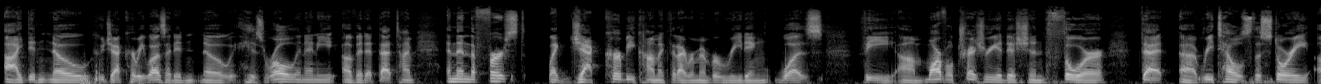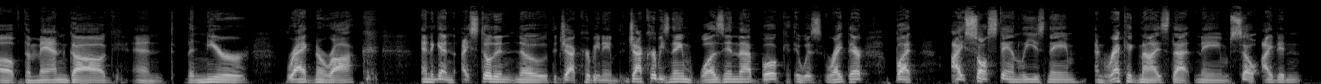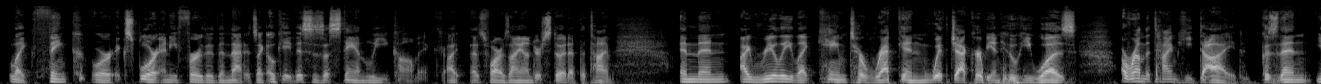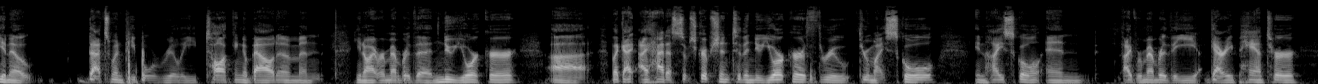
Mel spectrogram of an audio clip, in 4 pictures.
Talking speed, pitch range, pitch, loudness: 200 wpm, 95-115 Hz, 105 Hz, -24 LUFS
